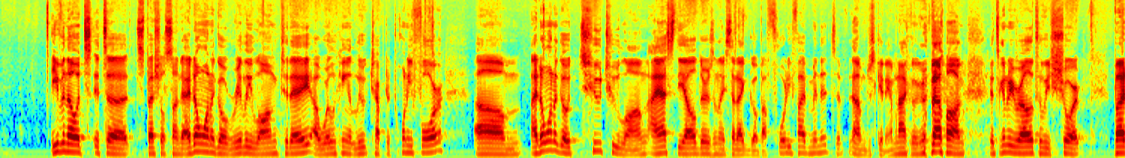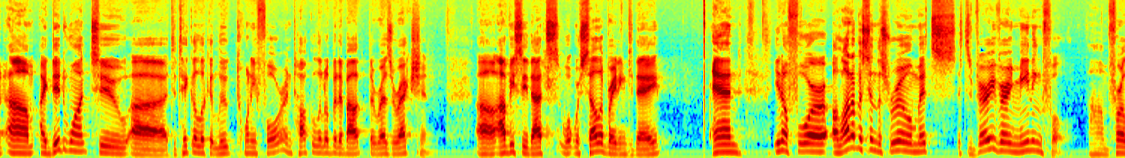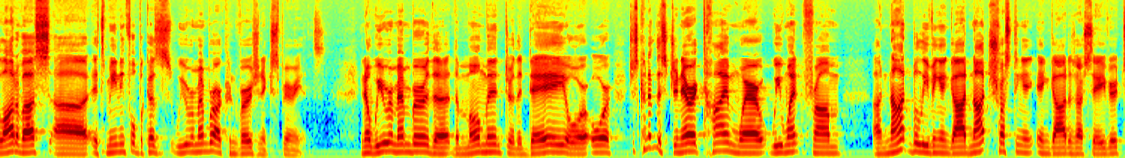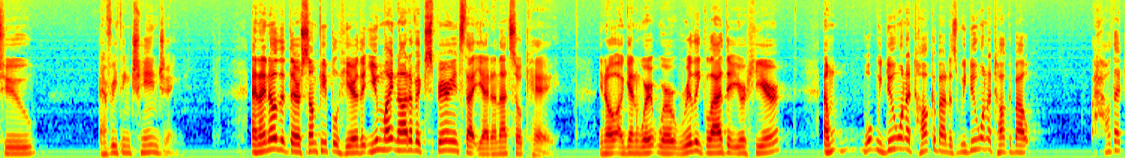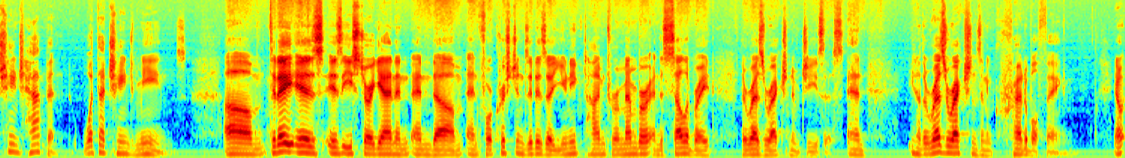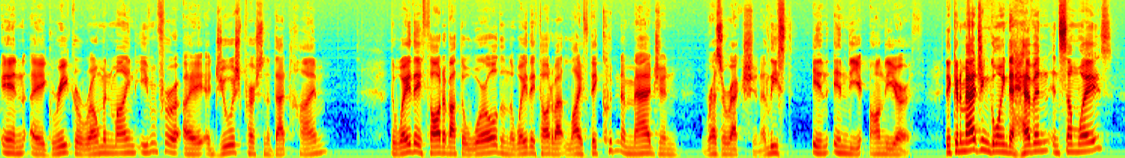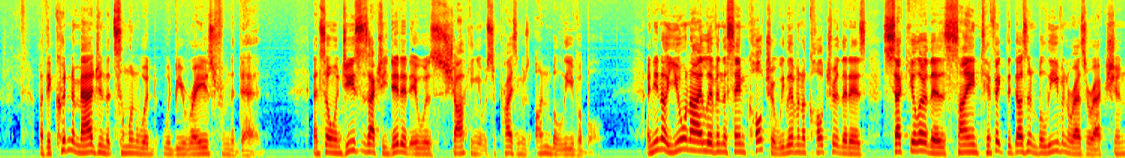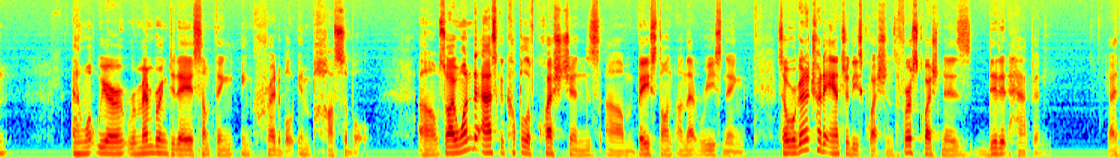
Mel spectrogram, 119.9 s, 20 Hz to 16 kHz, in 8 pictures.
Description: The Messiah's Ministry Passage: Luke 24:36-49 Service Type: Lord's Day %todo_render% « Voices at the Cross Who Do You Say That I Am?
